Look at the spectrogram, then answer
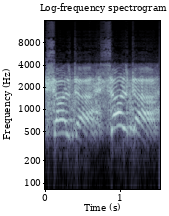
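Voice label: Italian bailout mood low, speech; War Thunder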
